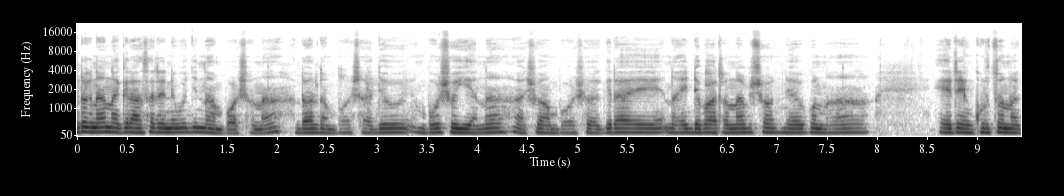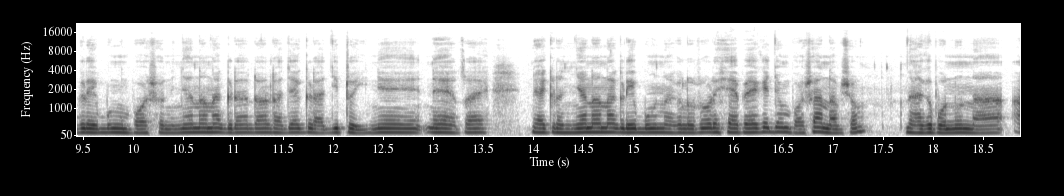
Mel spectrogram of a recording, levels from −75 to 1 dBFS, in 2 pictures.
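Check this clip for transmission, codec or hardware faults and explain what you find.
Nothing faulty turns up anywhere in this speech recording.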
